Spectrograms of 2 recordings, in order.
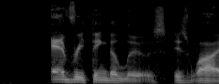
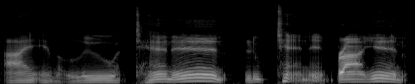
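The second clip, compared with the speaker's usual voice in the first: slow and smug, then a whooping cheer much higher and louder; smug confidence; 5 semitones higher, 8 dB louder, much slower than usual. Retold or imitated. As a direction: gloat like you're already free, ending in a big woo. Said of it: "from this confident".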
